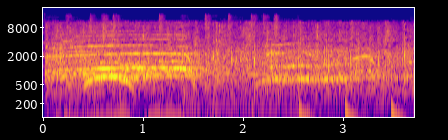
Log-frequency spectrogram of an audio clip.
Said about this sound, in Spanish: Un aplauso para él.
